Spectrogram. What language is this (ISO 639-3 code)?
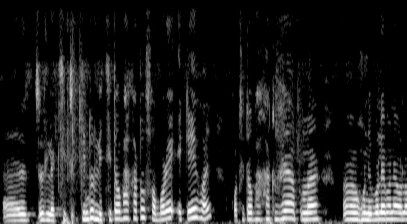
asm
